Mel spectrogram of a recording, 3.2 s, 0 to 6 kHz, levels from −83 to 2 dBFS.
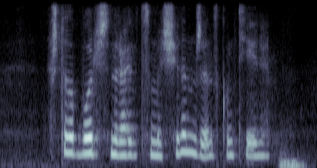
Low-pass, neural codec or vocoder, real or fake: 5.4 kHz; codec, 16 kHz in and 24 kHz out, 0.8 kbps, FocalCodec, streaming, 65536 codes; fake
